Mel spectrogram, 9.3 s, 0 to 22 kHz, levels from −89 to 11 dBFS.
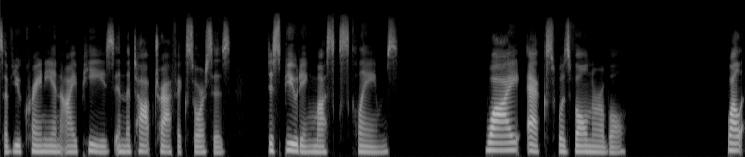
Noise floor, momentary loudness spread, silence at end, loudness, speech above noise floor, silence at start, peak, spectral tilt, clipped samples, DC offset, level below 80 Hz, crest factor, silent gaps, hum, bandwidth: under -90 dBFS; 12 LU; 0.05 s; -26 LUFS; over 64 dB; 0 s; -6 dBFS; -5 dB/octave; under 0.1%; under 0.1%; -68 dBFS; 22 dB; none; none; 13.5 kHz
